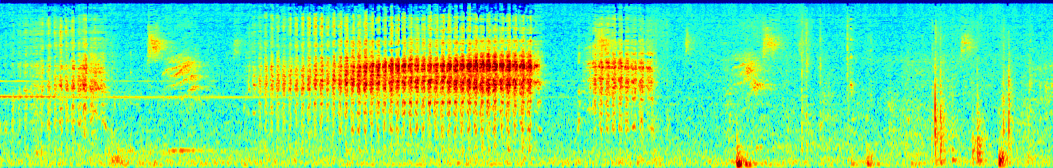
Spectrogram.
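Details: A family of newborn raccoon babies, living under a house deck, give high, thin chittering cries and a longer shrill whine in quick bursts.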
